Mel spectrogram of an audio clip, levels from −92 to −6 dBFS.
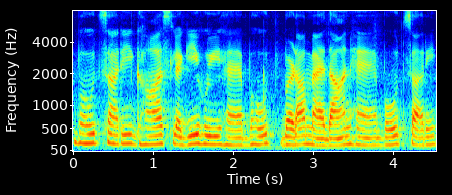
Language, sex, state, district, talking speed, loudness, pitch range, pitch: Hindi, female, Chhattisgarh, Raigarh, 160 wpm, -23 LUFS, 160-185 Hz, 175 Hz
